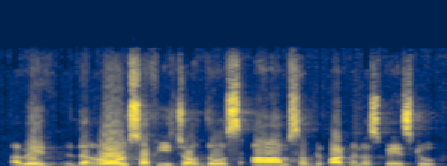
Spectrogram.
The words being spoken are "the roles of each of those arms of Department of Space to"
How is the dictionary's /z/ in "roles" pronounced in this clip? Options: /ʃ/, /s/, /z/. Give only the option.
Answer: /s/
